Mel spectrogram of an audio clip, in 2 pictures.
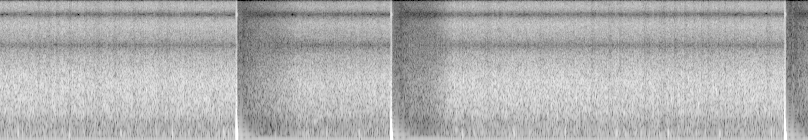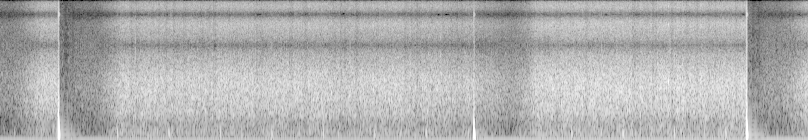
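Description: River rapids rushing steadily. Six sharp clicks break in, each followed by a brief drop in the water sound of about half a second.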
